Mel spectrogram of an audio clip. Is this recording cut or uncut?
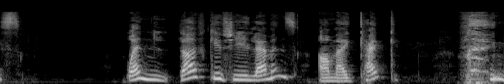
uncut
